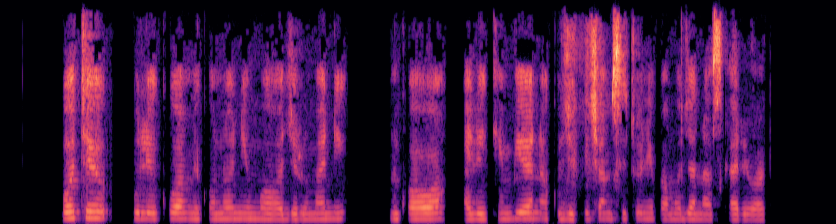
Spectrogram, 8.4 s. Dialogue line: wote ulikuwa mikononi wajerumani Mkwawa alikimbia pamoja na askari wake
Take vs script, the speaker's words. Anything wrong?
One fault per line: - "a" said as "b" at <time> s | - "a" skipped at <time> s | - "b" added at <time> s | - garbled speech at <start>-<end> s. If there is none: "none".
- "mwa" added at 2.5 s
- "na kujificha msituni" added at 5.3 s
